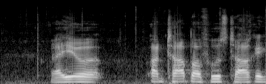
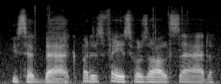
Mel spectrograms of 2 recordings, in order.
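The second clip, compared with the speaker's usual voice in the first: ordinary delivery, nothing marked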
